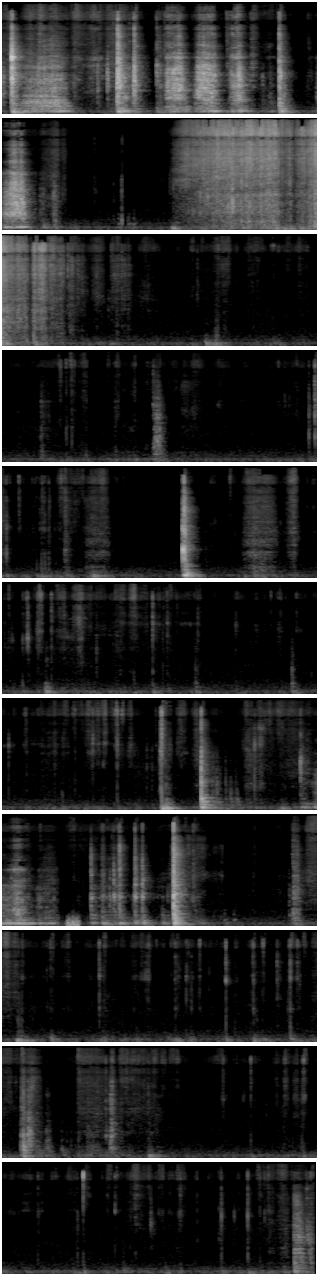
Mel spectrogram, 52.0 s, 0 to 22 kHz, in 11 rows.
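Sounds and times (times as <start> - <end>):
hands handling plastic toys: 7.3 - 11.6
packaging rustling: 7.4 - 11.4.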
